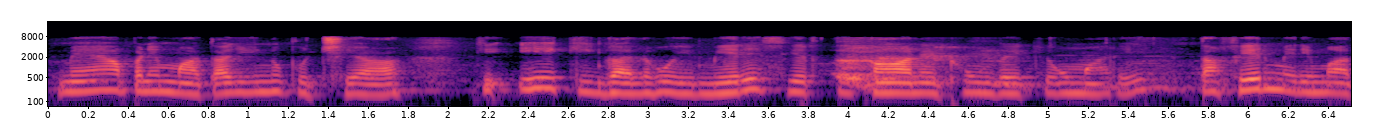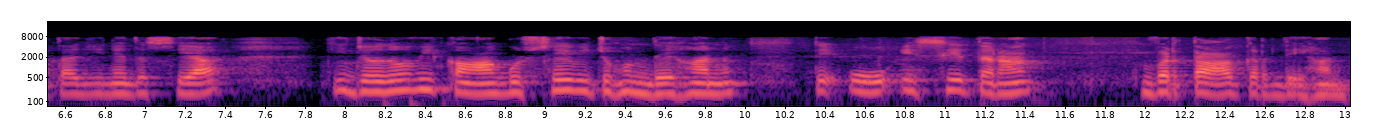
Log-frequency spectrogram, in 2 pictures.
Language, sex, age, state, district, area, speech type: Punjabi, female, 30-45, Punjab, Kapurthala, urban, spontaneous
